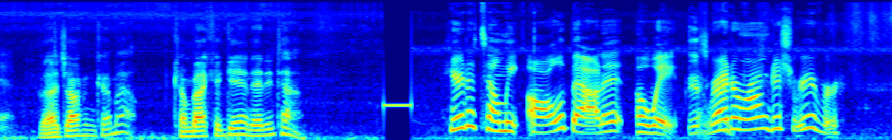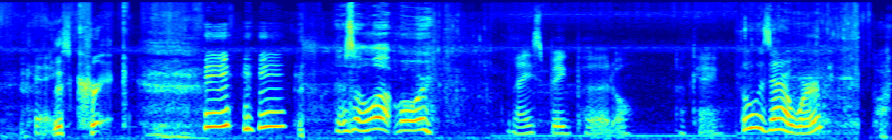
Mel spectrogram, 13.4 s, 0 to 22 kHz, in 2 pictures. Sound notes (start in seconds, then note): 5.1 southern accent; 7.9 laughter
